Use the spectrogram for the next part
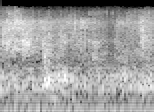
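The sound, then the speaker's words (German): A steady rush of water from a shower in a modern hotel bathroom in Cologne pours continuously, a broad hissing spray that stays loud for the whole moment with no voices over it. “Und hier ist die Dusche.”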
